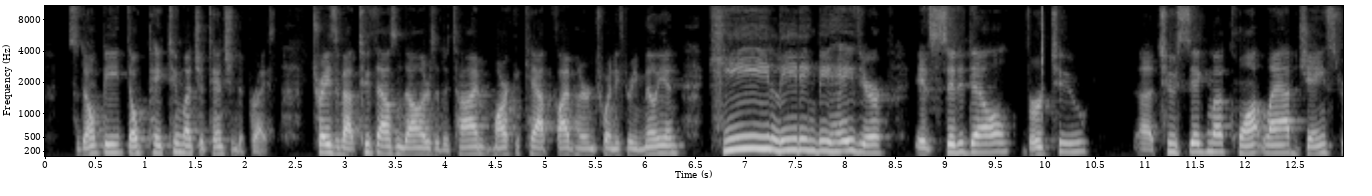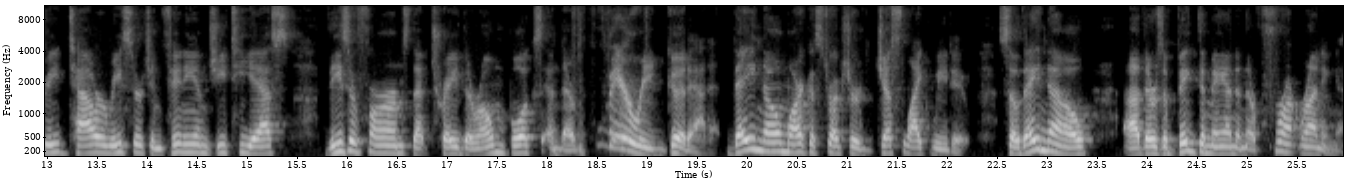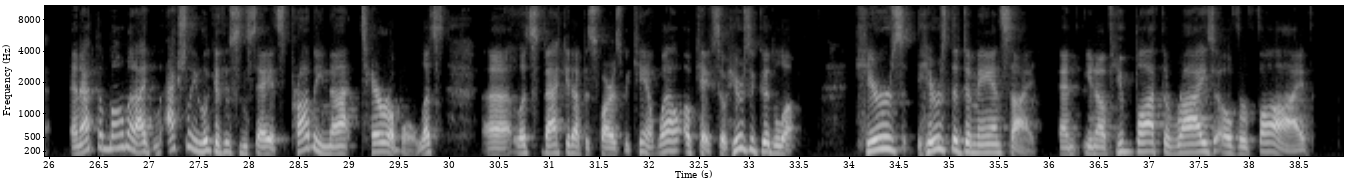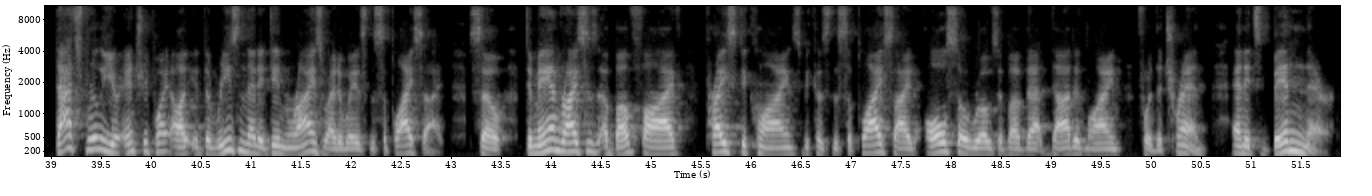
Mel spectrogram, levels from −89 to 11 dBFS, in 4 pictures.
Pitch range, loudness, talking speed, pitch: 145-195 Hz, -18 LUFS, 195 wpm, 170 Hz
